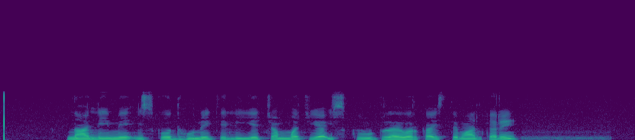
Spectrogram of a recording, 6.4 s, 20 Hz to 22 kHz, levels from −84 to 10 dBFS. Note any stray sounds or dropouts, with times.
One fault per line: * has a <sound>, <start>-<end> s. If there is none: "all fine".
all fine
